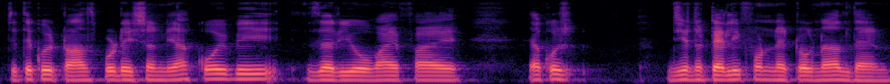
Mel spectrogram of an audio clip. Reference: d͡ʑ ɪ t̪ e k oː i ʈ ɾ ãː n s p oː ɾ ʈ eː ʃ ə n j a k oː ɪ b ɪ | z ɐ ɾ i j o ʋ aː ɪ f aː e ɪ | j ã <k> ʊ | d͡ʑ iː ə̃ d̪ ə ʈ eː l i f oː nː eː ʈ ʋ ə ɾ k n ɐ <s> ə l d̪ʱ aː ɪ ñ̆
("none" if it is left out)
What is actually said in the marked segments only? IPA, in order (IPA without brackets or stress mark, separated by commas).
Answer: k, none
